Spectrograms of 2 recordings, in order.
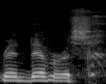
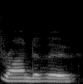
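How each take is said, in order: First: The word is pronounced with extra added sounds. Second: The word is pronounced in the standard way. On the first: The speaker calls it wrong. "all this time I'd been calling it" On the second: The speaker calls it right. "the proper way to pronounce"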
